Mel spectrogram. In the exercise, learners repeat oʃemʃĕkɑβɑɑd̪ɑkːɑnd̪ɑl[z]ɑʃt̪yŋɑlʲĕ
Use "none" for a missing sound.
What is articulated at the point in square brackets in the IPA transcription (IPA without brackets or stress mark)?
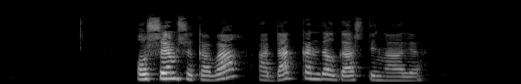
ɣ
